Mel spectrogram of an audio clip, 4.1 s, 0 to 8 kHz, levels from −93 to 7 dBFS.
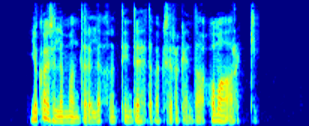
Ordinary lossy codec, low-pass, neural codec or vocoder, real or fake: AAC, 48 kbps; 7.2 kHz; none; real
